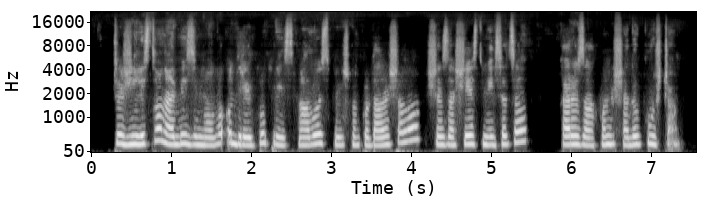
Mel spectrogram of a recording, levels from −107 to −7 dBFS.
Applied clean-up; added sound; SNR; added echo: neural mask model Resemble Enhance denoiser.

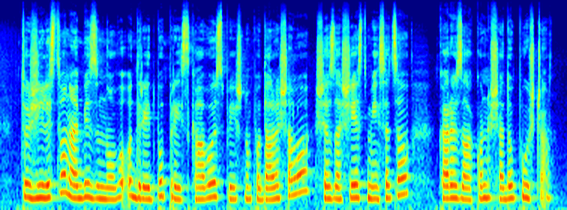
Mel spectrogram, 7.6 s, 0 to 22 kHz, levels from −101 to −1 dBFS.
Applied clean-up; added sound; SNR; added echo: none; none; none; none.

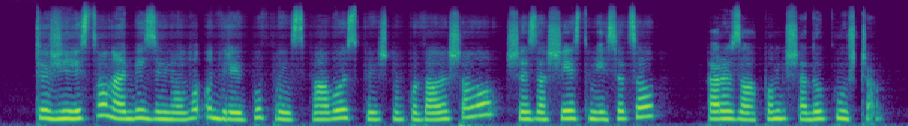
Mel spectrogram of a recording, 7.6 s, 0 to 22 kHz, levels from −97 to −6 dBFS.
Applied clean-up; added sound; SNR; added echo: neural mask model DeepFilterNet 3.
